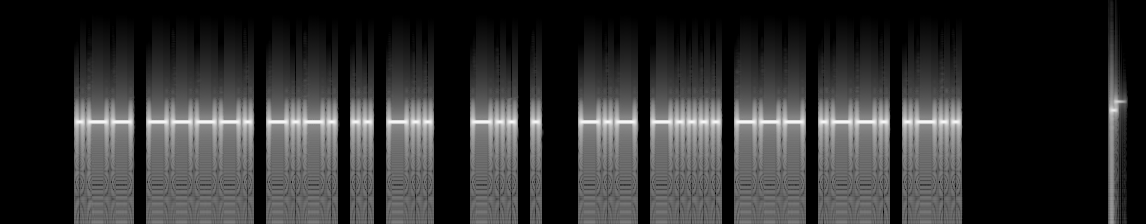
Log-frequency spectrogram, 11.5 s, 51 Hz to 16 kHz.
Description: Morse code, heard as a keyed tone, about 20 wpm, 700 Hz. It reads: W9CID DE K6OPL
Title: USA Callsign DE Callsign - 5 Characters - 20wpm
